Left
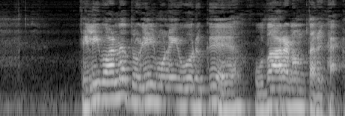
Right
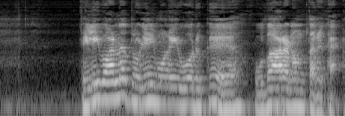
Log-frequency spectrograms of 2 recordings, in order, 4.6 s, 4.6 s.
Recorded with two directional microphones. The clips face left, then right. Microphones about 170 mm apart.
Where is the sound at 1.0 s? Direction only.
15° right (ahead or behind).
